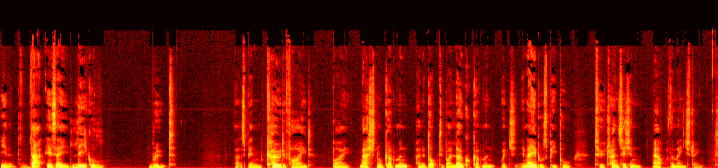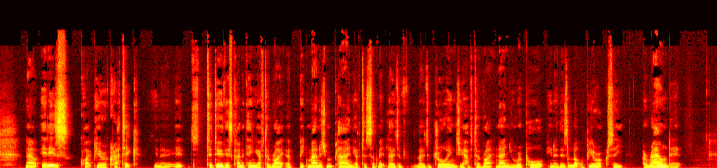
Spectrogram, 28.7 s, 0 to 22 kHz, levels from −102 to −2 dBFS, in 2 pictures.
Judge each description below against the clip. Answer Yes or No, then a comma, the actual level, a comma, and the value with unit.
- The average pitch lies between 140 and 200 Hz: No, low, 130 Hz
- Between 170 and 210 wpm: No, average, 155 wpm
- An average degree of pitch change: No, narrow, 2.0 semitones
